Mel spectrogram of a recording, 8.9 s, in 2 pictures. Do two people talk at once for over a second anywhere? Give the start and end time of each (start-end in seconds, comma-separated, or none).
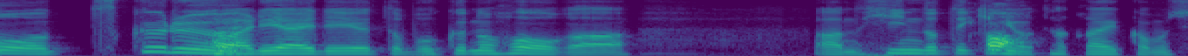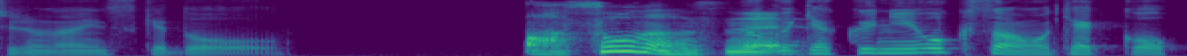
none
